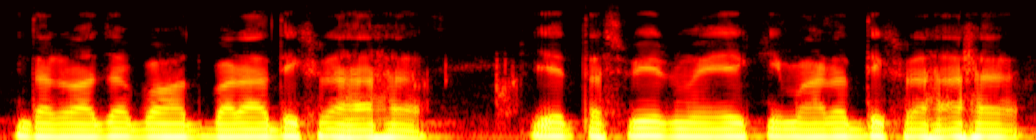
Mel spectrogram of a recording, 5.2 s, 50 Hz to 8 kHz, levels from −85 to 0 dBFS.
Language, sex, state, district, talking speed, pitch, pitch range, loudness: Hindi, male, Bihar, Patna, 160 wpm, 105 Hz, 100-110 Hz, -12 LUFS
